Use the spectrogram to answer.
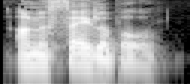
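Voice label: "unassailable", British English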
